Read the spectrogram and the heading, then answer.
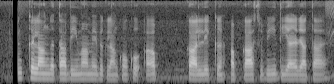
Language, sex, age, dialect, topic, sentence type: Hindi, male, 25-30, Kanauji Braj Bhasha, banking, statement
